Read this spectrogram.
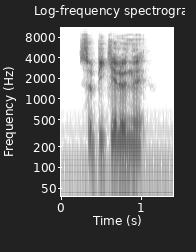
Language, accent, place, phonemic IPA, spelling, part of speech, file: French, France, Lyon, /sə pi.ke l(ə) ne/, se piquer le nez, verb, LL-Q150 (fra)-se piquer le nez.wav
- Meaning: to get drunk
